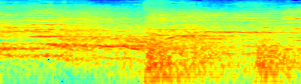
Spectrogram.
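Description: A body slams heavily onto a wrestling ring mat.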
